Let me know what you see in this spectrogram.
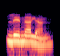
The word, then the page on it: Linnaean: Indian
